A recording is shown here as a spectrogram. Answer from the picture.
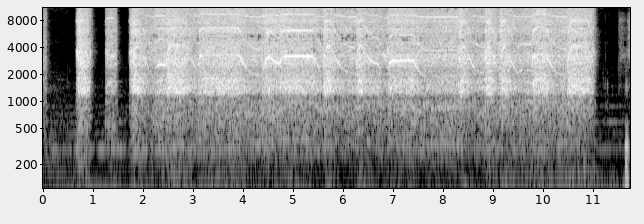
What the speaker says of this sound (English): So I'm just drilling this.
